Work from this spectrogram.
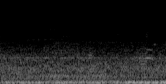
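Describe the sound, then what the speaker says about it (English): Several cranes calling in the open wild among plants and bird nests, low honking cries steady across the short stretch against a busy outdoor background, no speech. "Here goes some cranes."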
